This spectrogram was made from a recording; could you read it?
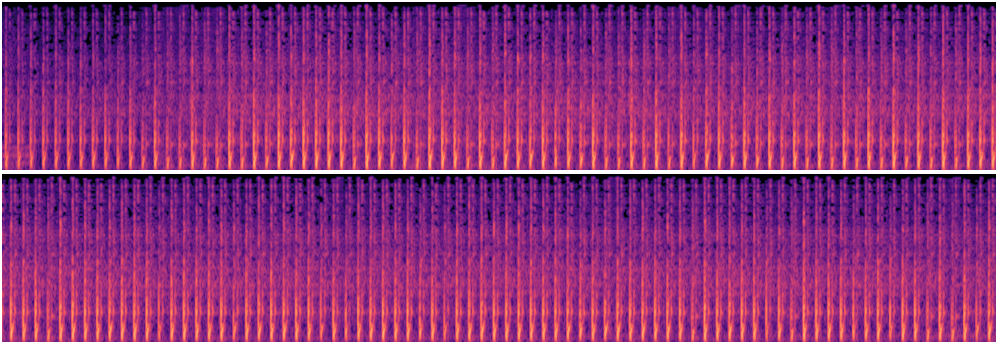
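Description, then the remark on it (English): A single-cylinder engine on a walk-behind garden tractor lopes steadily, its rapid, even firing pulses thumping on and on for the whole stretch, with no voices. “So the sound of that single-cylinder engine loping away is a distinctive sound, and one that makes a music of its own.”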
